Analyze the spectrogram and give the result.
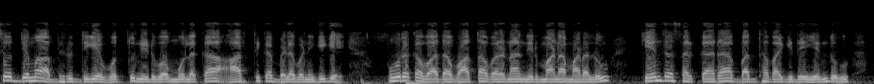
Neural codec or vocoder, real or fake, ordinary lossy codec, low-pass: none; real; none; 7.2 kHz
